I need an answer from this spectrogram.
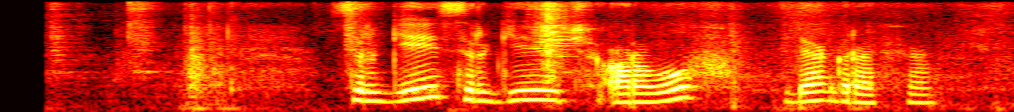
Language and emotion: Russian, neutral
